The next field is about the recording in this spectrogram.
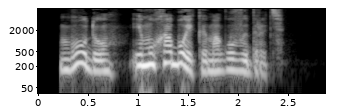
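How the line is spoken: Stern, hiding a smile. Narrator (Russian): пообещала суровым тоном, с трудом скрывая улыбку

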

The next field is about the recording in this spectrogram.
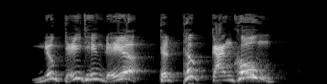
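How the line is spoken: Loud shout. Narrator (Vietnamese): Tư Đồ Nam không chút nghĩ ngợi, hét lớn

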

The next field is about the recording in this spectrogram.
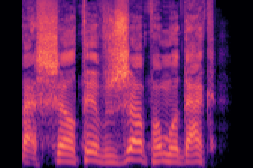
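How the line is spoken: Shouting in face. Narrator (Russian): крикнул ему в лицо Влад

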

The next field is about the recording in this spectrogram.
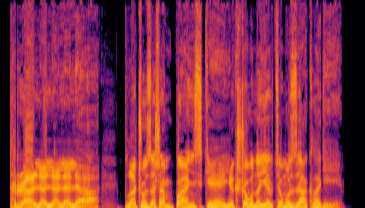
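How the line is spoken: Shouted. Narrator (Ukrainian): Луазо закричав

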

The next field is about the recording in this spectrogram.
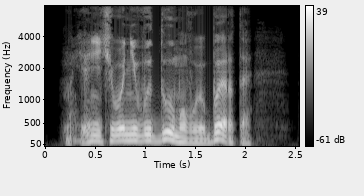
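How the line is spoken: Angry objection. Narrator (Russian): сердито возразил он

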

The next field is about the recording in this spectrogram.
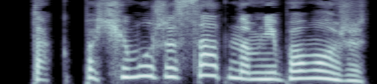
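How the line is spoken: Squeak. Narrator (Russian): Пискнул кто-то из-за стола

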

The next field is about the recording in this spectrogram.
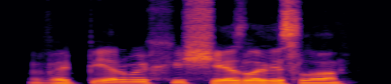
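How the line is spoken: Quiet reply. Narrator (Russian): тихо ответил швед

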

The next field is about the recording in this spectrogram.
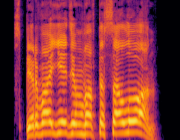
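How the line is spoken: Shouted. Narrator (Russian): крикнул Эрни

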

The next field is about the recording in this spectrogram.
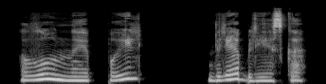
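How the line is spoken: Whisper. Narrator (Russian): прошептала

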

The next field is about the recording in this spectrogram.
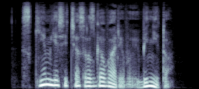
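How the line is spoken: Insinuating soft question. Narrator (Russian): вкрадчиво поинтересовался доктор

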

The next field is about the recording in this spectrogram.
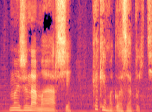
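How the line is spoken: Sigh. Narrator (Russian): вздохнула она

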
